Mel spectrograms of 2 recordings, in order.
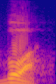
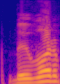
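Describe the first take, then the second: First: It ends in a vowel, like 'bo-ah'. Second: It ends in an 'r', like 'bi-vor'. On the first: The speaker calls it right. "इसको प्रोनाउंस करेंगे बोआ" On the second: The speaker calls it wrong. "बिवोर मत बोल देना"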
